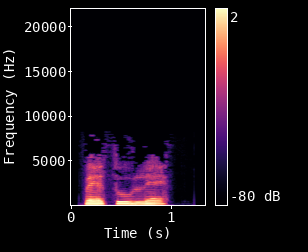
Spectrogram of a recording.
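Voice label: Burmese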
